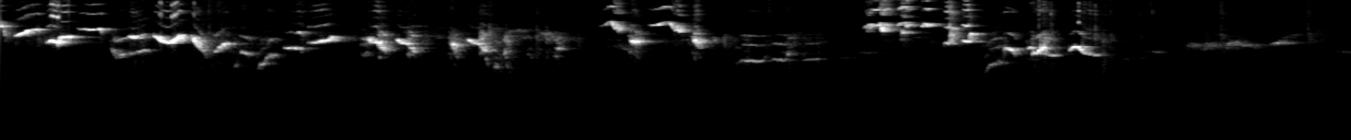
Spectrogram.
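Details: White-rumped shama from a breeding setting, courting before mating: rich, varied bursts of loud whistles, slurred rising and falling notes and quick chattering phrases, broken by brief pauses, fading to softer, thinner notes near the end; otherwise quiet.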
